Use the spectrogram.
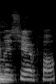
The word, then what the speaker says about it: Monsieur Paul: Oh, Monsieur Paul.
